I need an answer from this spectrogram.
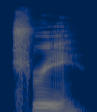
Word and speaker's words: tree: then also for numbers the number three is pronounced tree the number five is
